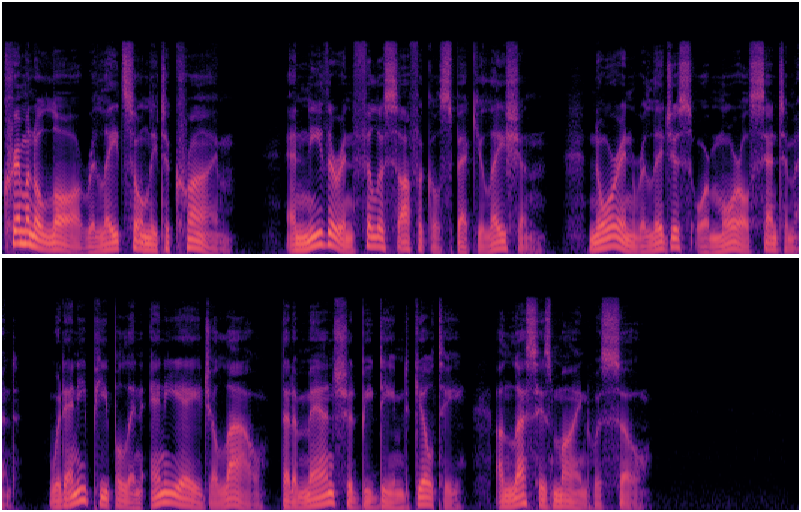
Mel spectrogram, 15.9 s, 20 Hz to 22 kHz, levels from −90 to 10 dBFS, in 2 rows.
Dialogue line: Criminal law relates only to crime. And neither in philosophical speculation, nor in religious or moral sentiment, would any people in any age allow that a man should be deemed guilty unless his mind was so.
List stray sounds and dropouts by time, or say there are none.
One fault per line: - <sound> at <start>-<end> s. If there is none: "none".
none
